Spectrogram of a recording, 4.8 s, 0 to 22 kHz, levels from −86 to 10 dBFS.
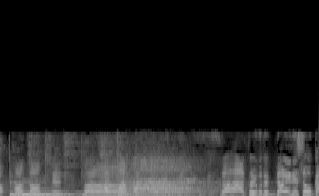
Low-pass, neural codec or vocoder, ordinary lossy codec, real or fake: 7.2 kHz; none; MP3, 32 kbps; real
